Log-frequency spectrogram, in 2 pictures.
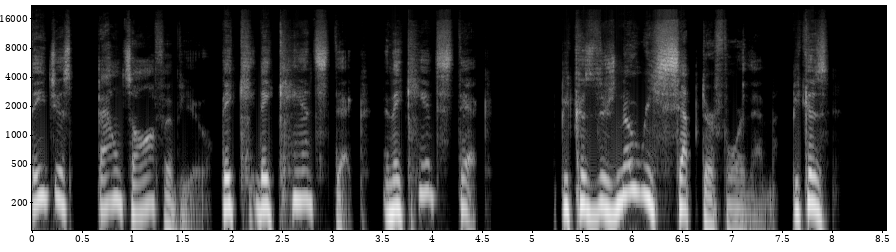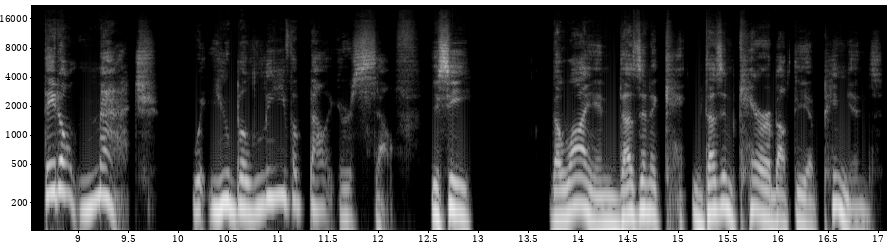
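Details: Adult male who self-reports that he stutters or stammers, with repeated words in his natural speech; stuttering.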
